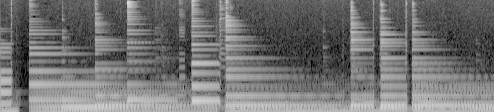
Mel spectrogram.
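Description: Guitar picking a slow single-note melody over an A major chord, with the low A bass ringing steadily underneath. The melody notes change about every half second, with brief breaks about a third of a second in, near three seconds and near five seconds.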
